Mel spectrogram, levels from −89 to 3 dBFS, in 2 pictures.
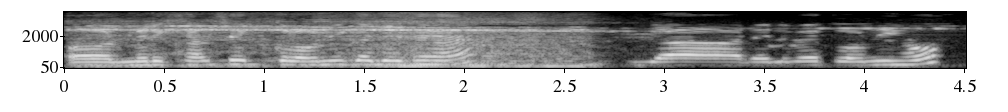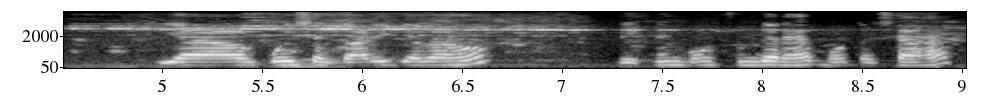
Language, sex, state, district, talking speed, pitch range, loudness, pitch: Hindi, male, Bihar, Saharsa, 175 wpm, 175-195 Hz, -14 LUFS, 185 Hz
